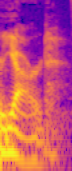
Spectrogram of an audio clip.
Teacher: I say yard with a weird diphthong above the A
